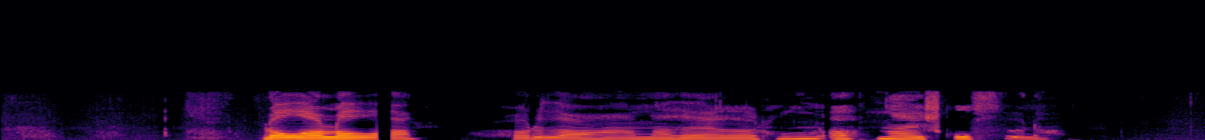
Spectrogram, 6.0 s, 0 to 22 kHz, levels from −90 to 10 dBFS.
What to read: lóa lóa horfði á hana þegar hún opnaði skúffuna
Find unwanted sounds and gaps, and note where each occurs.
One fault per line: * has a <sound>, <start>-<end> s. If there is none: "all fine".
* has a dropout, 1.9-2.0 s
